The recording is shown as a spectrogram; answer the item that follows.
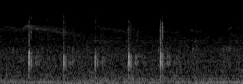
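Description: Hard-soled shoes stepping on stone: five short, sharp, evenly spaced clicks, about three a second.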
